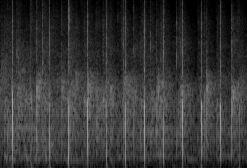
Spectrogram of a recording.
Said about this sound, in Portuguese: Vamos celebrar com um aplauso. Muito bem.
